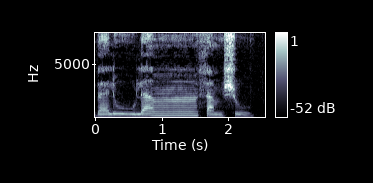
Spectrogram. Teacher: So the same rule of ikhfa, when I have that tanween, the double vowel followed by the letter fa. So fa is a light letter, so the nasal sound should be light.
